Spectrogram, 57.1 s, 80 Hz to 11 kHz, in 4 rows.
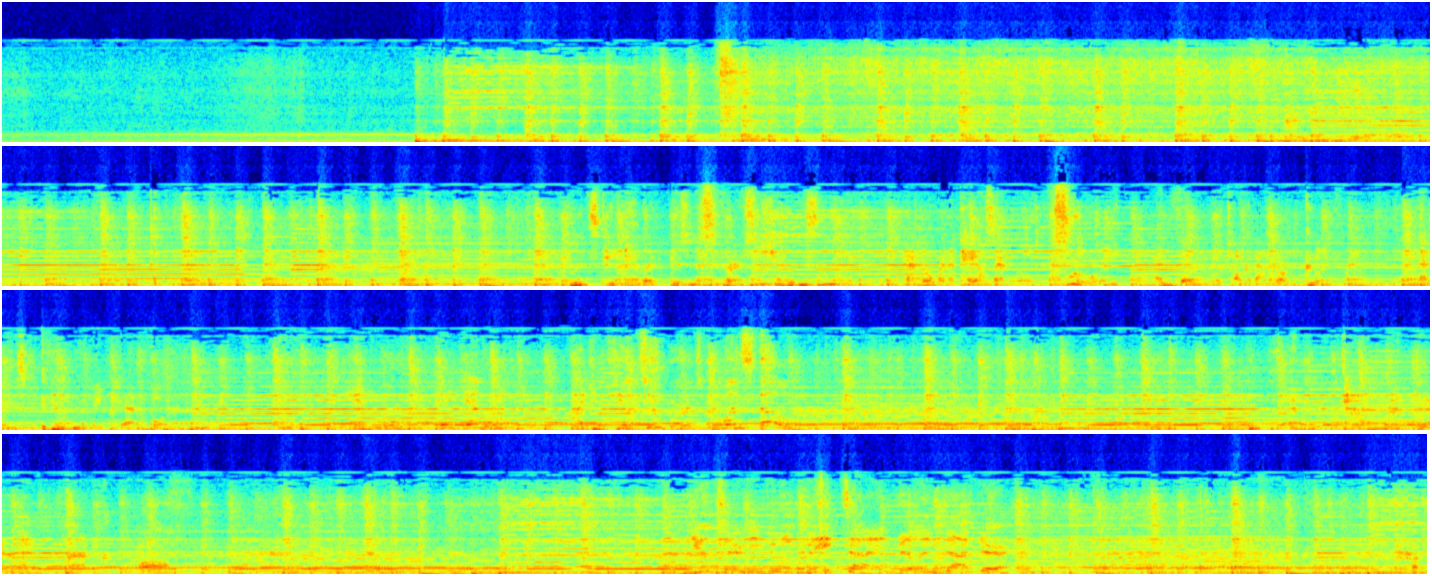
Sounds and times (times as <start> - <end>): Music: 0.0 - 57.0
Speech: 20.0 - 27.8, 28.4 - 30.5, 32.0 - 36.6, 41.3 - 44.7, 49.5 - 53.0.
